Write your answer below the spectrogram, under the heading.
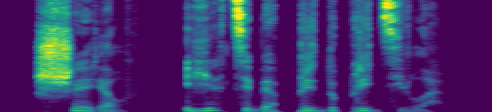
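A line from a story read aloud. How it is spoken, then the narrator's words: Nervous hiss. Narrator (Russian): прошипела Нереид, нервно оглядываясь назад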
